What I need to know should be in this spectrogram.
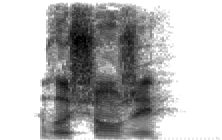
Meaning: to change again
- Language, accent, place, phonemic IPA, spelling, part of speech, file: French, France, Lyon, /ʁə.ʃɑ̃.ʒe/, rechanger, verb, LL-Q150 (fra)-rechanger.wav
